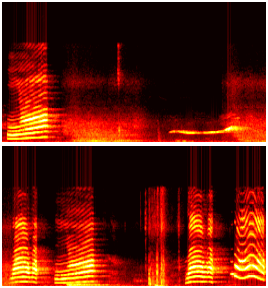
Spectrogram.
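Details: Pet ring-neck parakeet said to talk, saying "mummy": loud, harsh, wavering harmonic squawks and short calls, with one thin rising whistle and a sharp click, indoors.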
